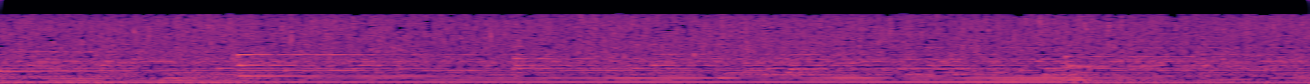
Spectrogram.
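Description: Slow background music with sustained chords over a steady rush of water from a rocky stream's rapids.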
